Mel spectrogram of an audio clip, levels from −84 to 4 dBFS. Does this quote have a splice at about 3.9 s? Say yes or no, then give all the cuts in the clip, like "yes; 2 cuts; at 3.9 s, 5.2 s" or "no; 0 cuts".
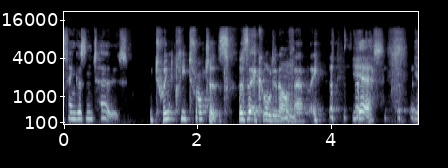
no; 0 cuts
